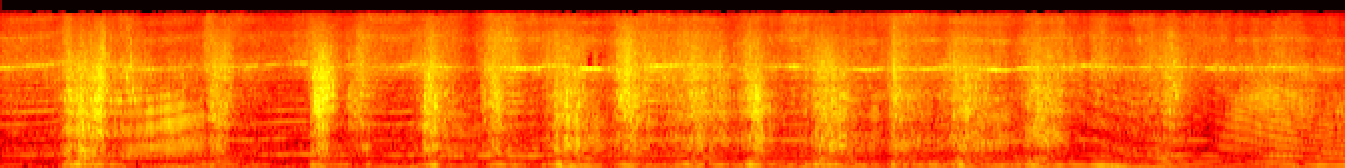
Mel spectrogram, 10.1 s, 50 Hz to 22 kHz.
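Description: Align T-Rex 700E electric RC helicopter in 3D aerobatic flight: a steady high motor whine under the main rotor, which whooshes in loud pulses two or three times a second as the blades bite through the manoeuvres.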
